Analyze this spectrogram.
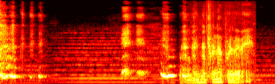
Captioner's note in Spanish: Solloza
